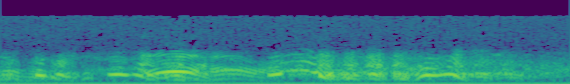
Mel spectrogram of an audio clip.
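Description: A horse whinnies in a long, quavering series of rising and falling neighs lasting about three seconds, fairly loud, with a thin, muffled tone and no talking over it.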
